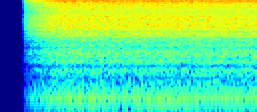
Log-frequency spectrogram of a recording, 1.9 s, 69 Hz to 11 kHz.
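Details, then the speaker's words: Well-conditioned Mazda RX8 rotary engine in good shape, given as a reference for how it should sound. A smooth, even, buzzy idle with a steady hum and no knocks, misses or rattles; normal idle. "Now I'm going to leave you at the end of this video with a short clip of a well-conditioned running engine in good shape, so you can use it as a point of reference to see what the engine should sound like when it's running."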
